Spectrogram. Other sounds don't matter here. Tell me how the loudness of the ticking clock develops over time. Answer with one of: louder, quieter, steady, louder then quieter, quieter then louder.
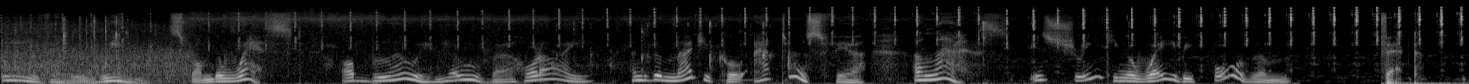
louder.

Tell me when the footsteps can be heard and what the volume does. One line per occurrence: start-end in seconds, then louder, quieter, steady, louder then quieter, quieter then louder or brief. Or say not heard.
not heard.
